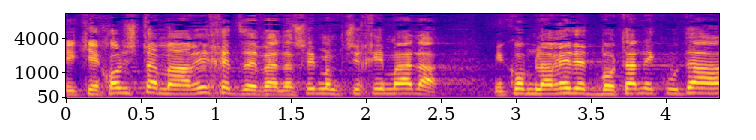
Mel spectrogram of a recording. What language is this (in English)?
Hebrew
